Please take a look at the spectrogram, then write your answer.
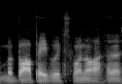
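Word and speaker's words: Mbappé: half and then like Mbappe boots went off in the second half. But it's pronounced Mbappe.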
